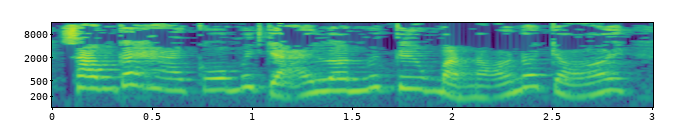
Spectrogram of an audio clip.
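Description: Woman host, fairly high and very lively voice, chatty storytelling that keeps talking straight to the audience. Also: rapid-fire. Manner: chatty, addresses listeners directly, trailing sentence particles. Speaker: ghost story channel host. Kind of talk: casual spoken storytelling.

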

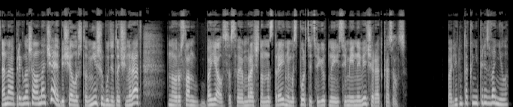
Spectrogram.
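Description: A narrator reading a novel aloud in a steady, measured way into a close microphone. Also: medium pitch, dry recording. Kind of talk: audiobook narration.

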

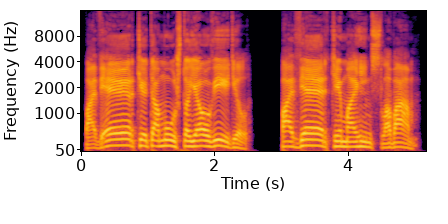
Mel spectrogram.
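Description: A man's voice: a little high, animated, very slow, bright, forceful tone, smooth, no room sound, clean studio sound, exaggerated voice. A man voicing a stern aging warlord who addresses his troops in a commanding, declamatory way. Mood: rousing.

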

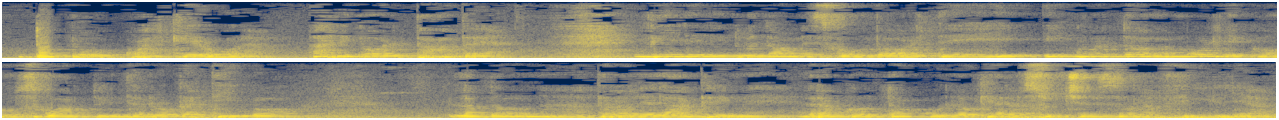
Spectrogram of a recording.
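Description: A woman giving an expressive literary reading at a book presentation, lifting her voice for quoted characters. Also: medium pitch, unhurried. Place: event hall. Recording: echoey hall, voice from far off.

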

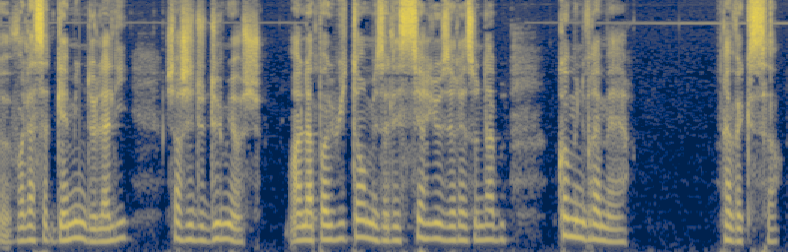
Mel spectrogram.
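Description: A woman's voice: lowish voice, mellow, dry recording, clean studio sound, lightly acted. A woman reading the part of a distressed young laundress, speaking earnestly and pleadingly in an audiobook.

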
